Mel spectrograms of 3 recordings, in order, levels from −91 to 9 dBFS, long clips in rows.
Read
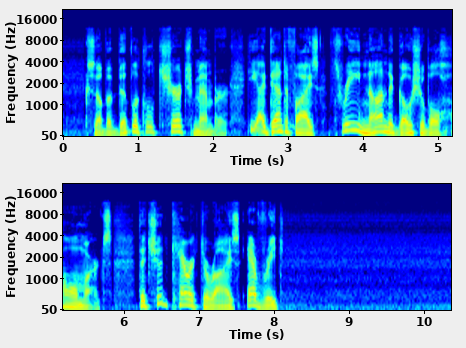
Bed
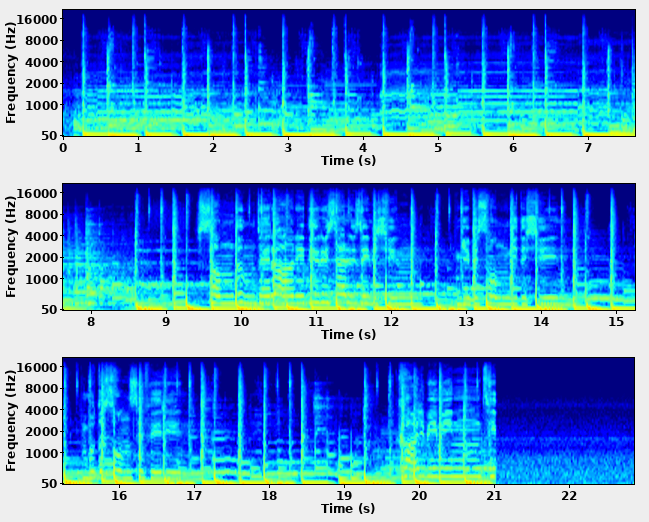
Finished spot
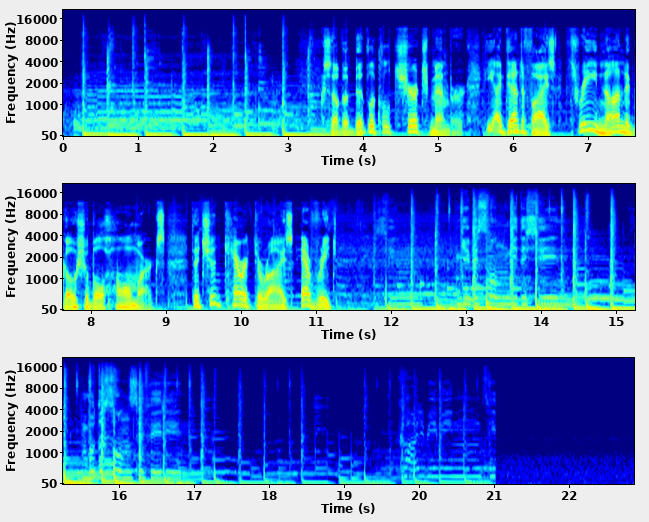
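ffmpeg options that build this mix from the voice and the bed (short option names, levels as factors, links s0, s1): -filter_complex "[0:a]adelay=3150,volume=1.33[s0];[1:a]volume=6.68,afade=t=out:st=3.09:d=0.88:silence=0.11885,afade=t=in:st=11.7:d=1.02:silence=0.0944061,afade=t=out:st=15.58:d=1.88:silence=0.133352[s1];[s0][s1]amix=inputs=2:normalize=0"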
